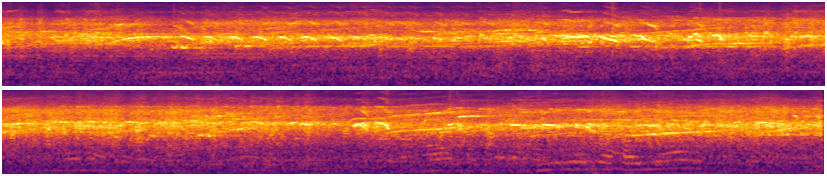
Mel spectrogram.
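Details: Flock of great-tailed grackles crowding into roost trees to sleep in Granada, Nicaragua; a loud, continuous shrill chorus of squeaks, whistles and rising slurs, with faint speech beneath.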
